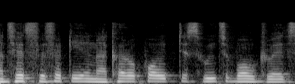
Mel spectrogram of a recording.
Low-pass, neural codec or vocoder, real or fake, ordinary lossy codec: 7.2 kHz; codec, 16 kHz, 0.5 kbps, X-Codec, HuBERT features, trained on balanced general audio; fake; none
